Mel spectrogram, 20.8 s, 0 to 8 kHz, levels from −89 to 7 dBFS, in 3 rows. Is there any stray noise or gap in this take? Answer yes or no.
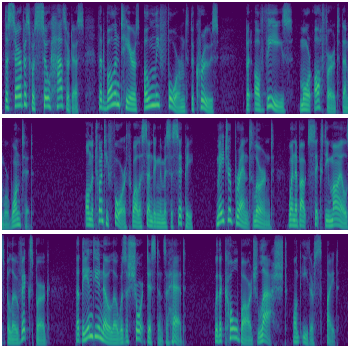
yes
